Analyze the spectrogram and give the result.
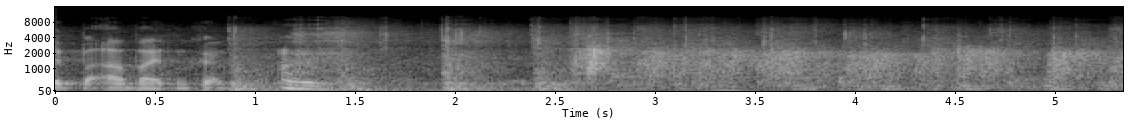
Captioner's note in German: Beifall bei der CDU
